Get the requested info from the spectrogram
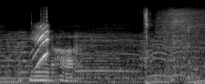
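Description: A woman's voice with one long drawn-out syllable, over background music.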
